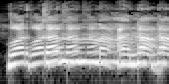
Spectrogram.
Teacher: با اور میم متحد المخرج ہیں، لہذا ادغام متجانسین ہوگا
